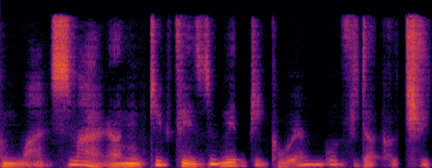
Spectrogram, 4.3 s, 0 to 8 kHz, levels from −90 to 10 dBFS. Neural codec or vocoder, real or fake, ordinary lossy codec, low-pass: codec, 16 kHz, 0.5 kbps, FreqCodec, larger model; fake; MP3, 48 kbps; 7.2 kHz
